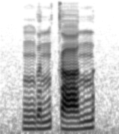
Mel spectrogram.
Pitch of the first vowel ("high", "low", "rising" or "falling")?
rising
